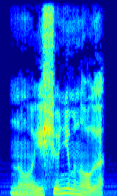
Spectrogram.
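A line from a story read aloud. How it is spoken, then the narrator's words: Mumble. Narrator (Russian): пробормотал Рома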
